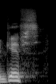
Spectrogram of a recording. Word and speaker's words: GIF: And for the record, I was at a business retreat with the founder of Giphy, the online library for GIFs, and he assured me that it is pronounced GIF and not GIF.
